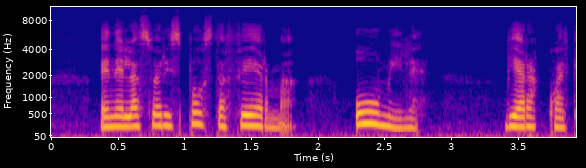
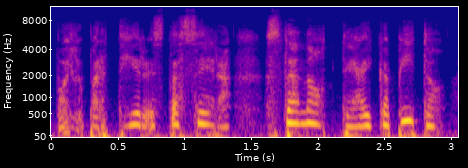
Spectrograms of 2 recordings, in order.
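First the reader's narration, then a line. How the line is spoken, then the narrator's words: Whisper. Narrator (Italian): le sussurrai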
